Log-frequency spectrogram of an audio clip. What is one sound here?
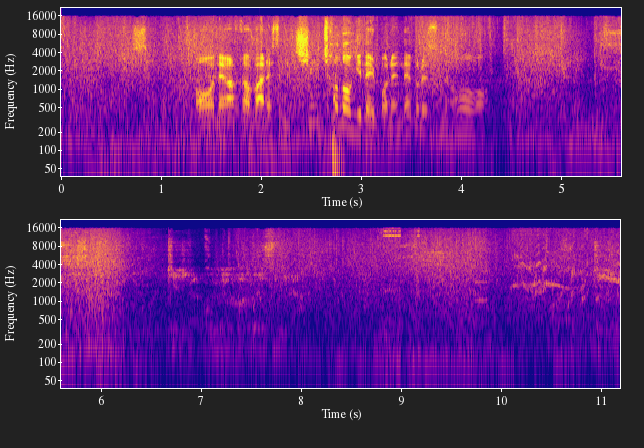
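Futuristic weapons zap and crackle in a battle.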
